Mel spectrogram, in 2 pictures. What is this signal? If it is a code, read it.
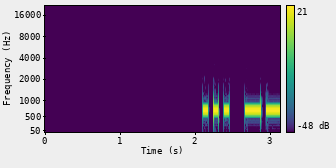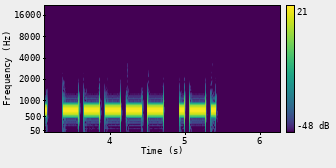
Morse code, heard as a keyed tone, about 17 wpm, 700 Hz. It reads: SM0R
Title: DXCC-100 Call Signs - 4 Characters - 17wpm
